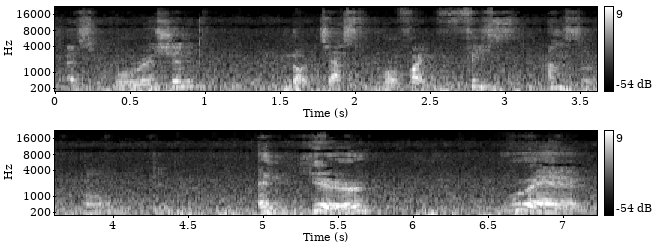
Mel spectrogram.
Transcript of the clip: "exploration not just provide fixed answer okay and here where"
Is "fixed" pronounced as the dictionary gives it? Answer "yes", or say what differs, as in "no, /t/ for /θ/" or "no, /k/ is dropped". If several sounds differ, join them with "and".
no, /k/ is dropped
